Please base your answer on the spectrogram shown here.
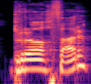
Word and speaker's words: brôþar: It's found in words like brothar, meaning brother, oran, meaning to fear, sokyan, meaning to seek, and froths, meaning wise.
